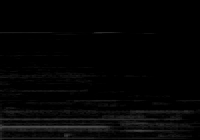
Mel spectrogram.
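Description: Near silence: room tone in a pause between words, with faint steady tones that fade away over the first second or so.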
